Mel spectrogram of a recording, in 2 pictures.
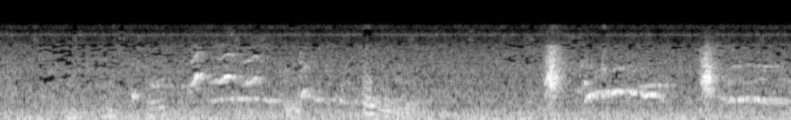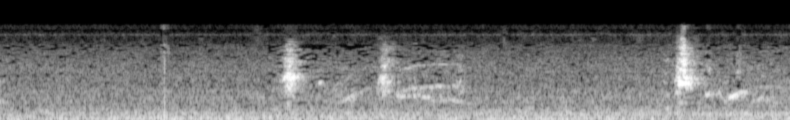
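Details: Three-week-old puppies learning to walk, some still sleeping; faint high squeaks and whimpers recur every few seconds over steady background hiss.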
